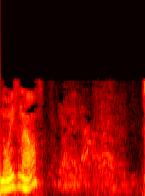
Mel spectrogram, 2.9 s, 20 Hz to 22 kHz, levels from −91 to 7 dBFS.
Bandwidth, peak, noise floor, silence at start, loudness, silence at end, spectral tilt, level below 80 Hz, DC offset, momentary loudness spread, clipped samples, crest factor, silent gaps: 5 kHz; -10 dBFS; -56 dBFS; 0 s; -24 LUFS; 0 s; -10 dB/octave; -62 dBFS; under 0.1%; 24 LU; under 0.1%; 18 dB; none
